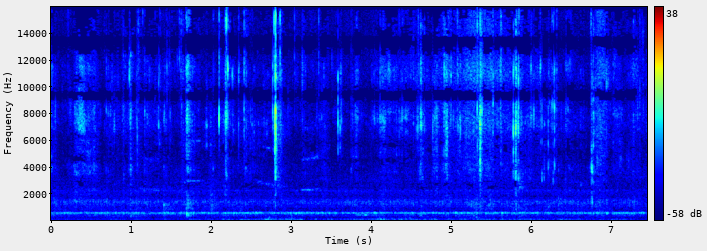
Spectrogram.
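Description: A person chewing a mouthful of grilled ribbon fish, with small scattered clicks and smacks, over a steady hum.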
